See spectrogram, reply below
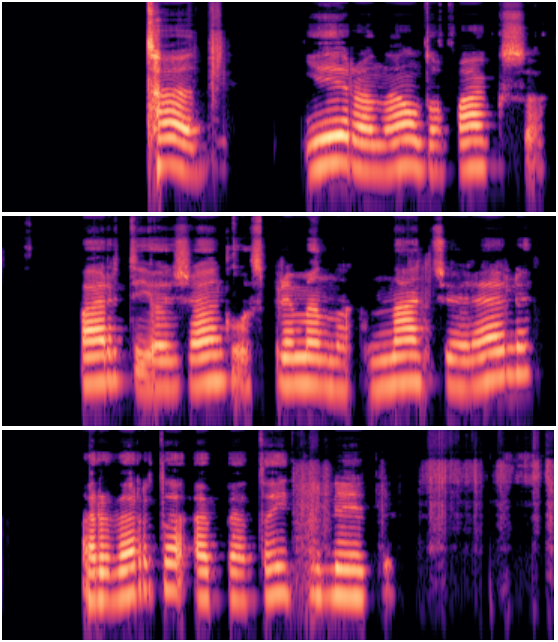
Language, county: Lithuanian, Vilnius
